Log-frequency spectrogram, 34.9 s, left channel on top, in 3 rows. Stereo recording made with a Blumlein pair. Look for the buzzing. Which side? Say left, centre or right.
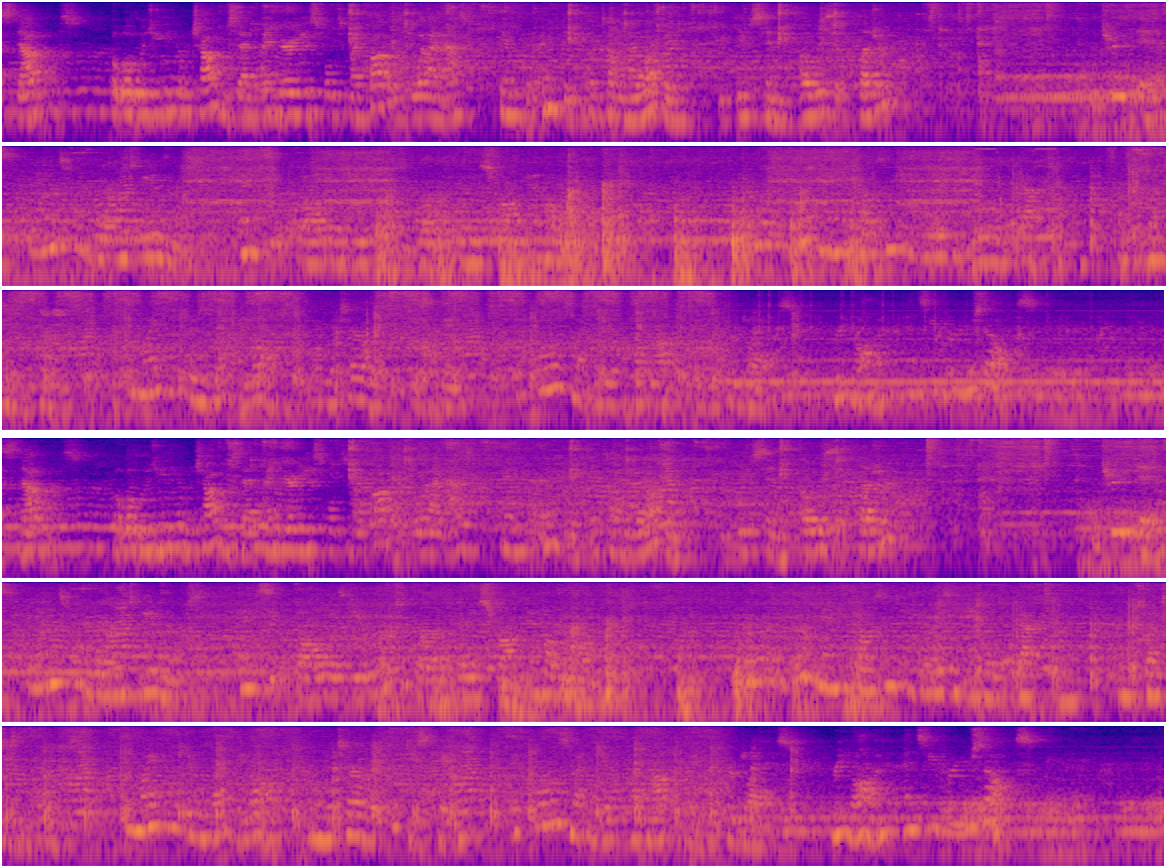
right.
